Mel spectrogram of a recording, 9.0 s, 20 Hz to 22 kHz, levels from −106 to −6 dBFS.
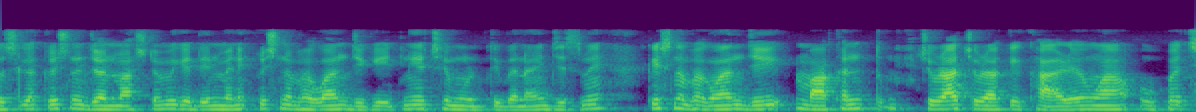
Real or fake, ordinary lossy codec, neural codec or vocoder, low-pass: real; none; none; 7.2 kHz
